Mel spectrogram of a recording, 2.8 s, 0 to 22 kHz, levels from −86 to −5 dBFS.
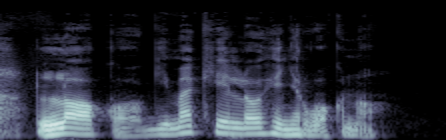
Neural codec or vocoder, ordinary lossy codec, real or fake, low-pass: vocoder, 44.1 kHz, 128 mel bands every 512 samples, BigVGAN v2; MP3, 64 kbps; fake; 19.8 kHz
